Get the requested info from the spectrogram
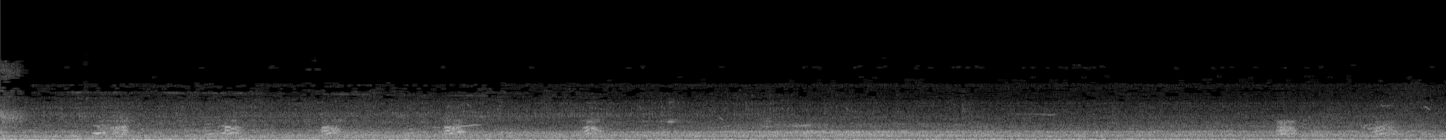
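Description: Dogs barking, a run of short barks about two a second, a pause, then two more barks near the end, over a steady low rumble.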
